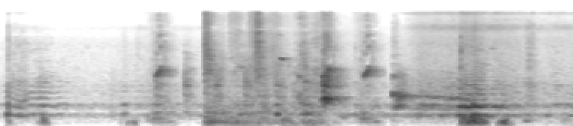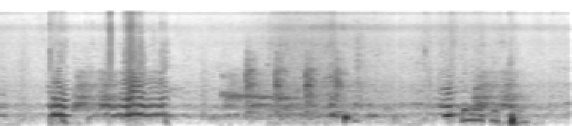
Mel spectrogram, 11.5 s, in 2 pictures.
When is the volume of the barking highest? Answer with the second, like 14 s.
3 s.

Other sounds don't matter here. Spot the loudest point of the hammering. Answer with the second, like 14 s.
9 s.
